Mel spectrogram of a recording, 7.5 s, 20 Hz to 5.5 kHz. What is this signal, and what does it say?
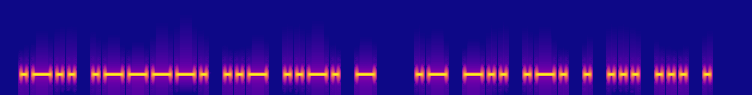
Morse code, heard as a keyed tone, about 20 wpm, 600 Hz. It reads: L'UFT ADRESSE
